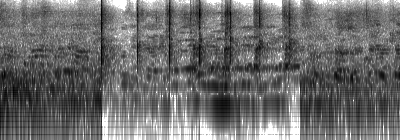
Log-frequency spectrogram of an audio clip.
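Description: People clap their hands briefly.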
